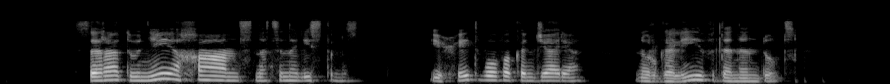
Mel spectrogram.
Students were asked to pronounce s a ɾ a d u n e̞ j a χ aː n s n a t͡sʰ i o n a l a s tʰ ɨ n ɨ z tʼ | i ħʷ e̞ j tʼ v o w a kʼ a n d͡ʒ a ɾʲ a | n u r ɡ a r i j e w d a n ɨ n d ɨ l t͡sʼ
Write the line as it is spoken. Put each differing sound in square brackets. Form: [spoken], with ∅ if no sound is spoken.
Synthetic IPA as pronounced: s a ɾ a d u n e̞ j a χ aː n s n a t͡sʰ i o n a l [i] s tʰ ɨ [m] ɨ z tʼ | i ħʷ e̞ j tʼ v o [v] a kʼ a n d͡ʒ a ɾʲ a | n u r ɡ a [l] i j e [v] d a n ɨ n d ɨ l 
